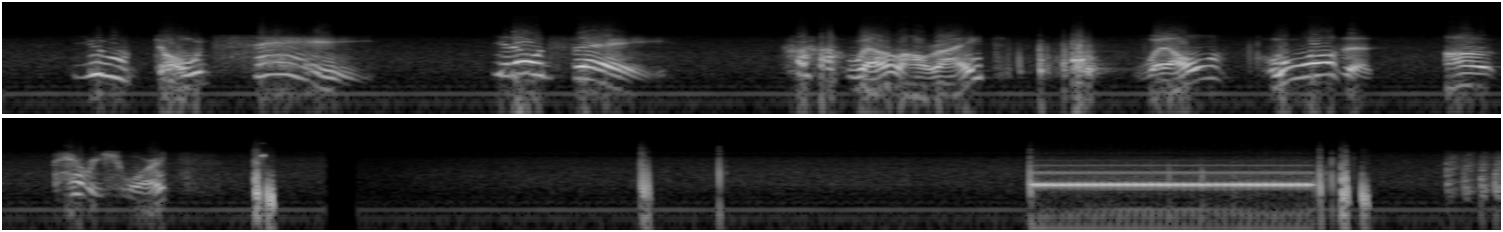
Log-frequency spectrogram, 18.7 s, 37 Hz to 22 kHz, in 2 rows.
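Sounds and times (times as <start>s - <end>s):
speech: 0.4s - 2.3s, 3.1s - 4.2s, 5.0s - 6.3s, 7.1s - 10.4s
rapid loud telephone tone bursts: 15.8s - 17.6s
low hum on a telephone line: 15.8s - 17.9s.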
